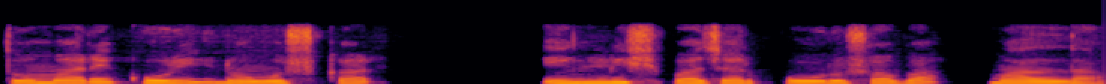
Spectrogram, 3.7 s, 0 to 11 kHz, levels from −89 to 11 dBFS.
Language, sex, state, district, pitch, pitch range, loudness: Bengali, female, West Bengal, Malda, 260 Hz, 245-280 Hz, -17 LUFS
